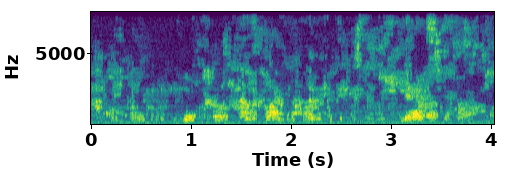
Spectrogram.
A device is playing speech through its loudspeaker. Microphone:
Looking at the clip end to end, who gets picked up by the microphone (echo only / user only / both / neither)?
echo only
